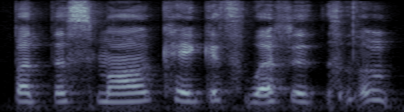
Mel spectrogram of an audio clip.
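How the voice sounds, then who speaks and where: A woman's voice: on the high side, steady tone, normal speed, darkish tone. A young woman reading fan fiction aloud informally with a friend, in a playful, giggly manner. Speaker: amateur fan fiction reader.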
